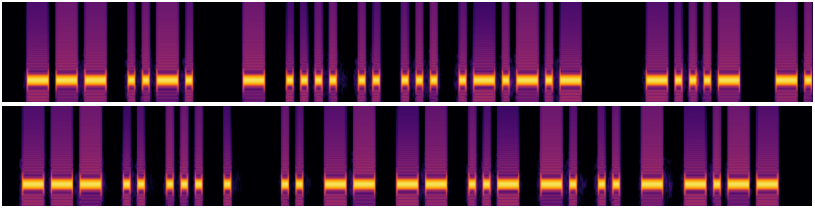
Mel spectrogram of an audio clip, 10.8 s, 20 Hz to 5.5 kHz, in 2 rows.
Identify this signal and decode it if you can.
Morse code, heard as a keyed tone, about 25 wpm, 600 Hz. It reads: OF THIS. <BT> NOISE IMMUNITY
